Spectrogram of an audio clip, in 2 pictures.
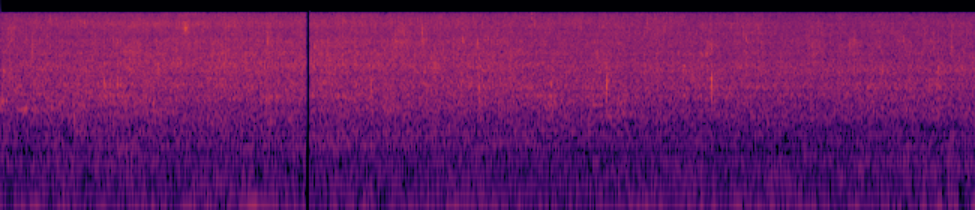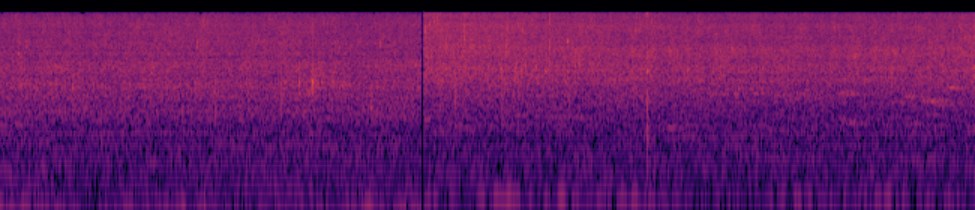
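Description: Faint, steady sizzling of a beef stir-fry in a frying pan, with small crackles. A low steady hum runs underneath and shifts slightly higher about fourteen seconds in.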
